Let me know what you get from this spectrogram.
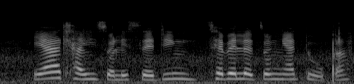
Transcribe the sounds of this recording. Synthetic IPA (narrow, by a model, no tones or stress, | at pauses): jat͡ɬʰahisɔlɪsediŋ̩t͡sʰebelet͡sʼoŋ̩jatʼʊːkʼa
